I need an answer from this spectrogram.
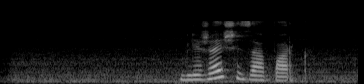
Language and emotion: Russian, neutral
